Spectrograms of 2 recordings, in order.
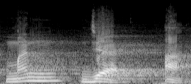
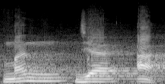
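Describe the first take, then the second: Both takes have the same delivery.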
